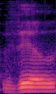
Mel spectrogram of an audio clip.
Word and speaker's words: Wil: So keep the Will family, Will is how you would pronounce it in German, but W-I-L, keep the Peter Will family, his wife Gabi and their children in your prayers at this time of their loss.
